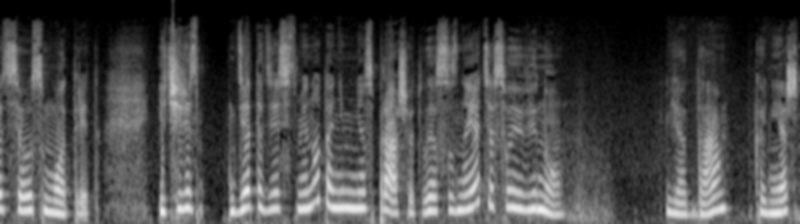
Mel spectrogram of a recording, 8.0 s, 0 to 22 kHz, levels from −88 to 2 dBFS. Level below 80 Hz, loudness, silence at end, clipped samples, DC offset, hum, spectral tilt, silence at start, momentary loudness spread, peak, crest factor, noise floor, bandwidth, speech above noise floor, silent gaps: -44 dBFS; -13 LUFS; 0 s; under 0.1%; under 0.1%; none; -4.5 dB/octave; 0 s; 13 LU; 0 dBFS; 12 dB; -53 dBFS; 14.5 kHz; 41 dB; none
